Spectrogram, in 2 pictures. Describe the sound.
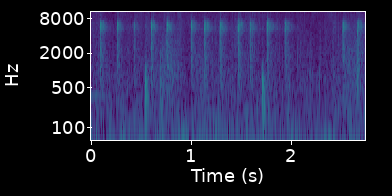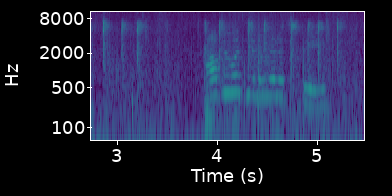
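Quick, steady keystroke clicks of someone typing a story rattle along for a few seconds, pause briefly, then continue as a voice starts speaking over the last taps.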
